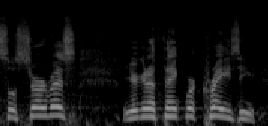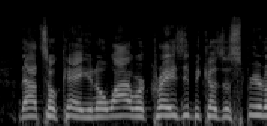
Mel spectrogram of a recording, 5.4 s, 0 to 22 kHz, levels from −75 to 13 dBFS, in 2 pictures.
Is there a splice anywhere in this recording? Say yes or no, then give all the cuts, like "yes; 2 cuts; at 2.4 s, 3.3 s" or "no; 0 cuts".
yes; 1 cut; at 2.9 s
